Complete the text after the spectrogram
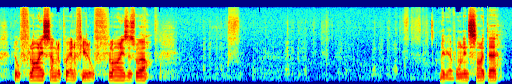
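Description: A marker pen scratches softly across paper.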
